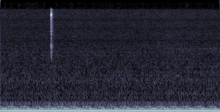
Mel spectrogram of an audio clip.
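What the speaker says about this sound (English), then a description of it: "Okay, so the car is running." A Ford Mustang set up with a transbrake and two-step idles close by, a loud, deep, steady rumble with an even low throb and no revving or talking.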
